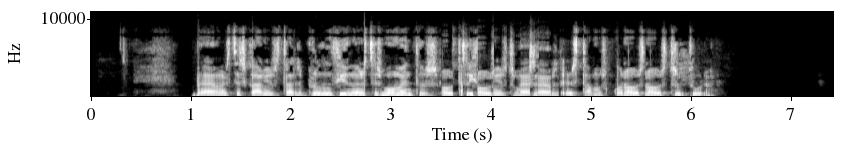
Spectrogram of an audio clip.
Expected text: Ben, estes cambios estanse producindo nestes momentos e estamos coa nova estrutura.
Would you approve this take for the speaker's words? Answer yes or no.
no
